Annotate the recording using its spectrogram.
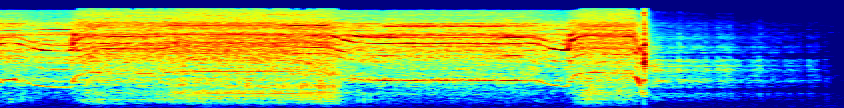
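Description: Makita cordless drill spinning a homemade ABS-pipe spray paint can shaker, with the can's mixing ball rattling inside. The motor whine rises as it spins up, holds steady with a slight drop in pitch about halfway, then winds down and stops near the end.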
